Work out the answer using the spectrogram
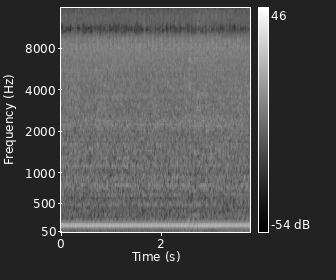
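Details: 1957 Hercules Power flathead four-cylinder with magneto, generator-type engine, running after oil top-up, warm but not hot after 20+ minutes with antifreeze circulating: steady low hum at constant idle, no knocking or ticking; normal healthy idle.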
